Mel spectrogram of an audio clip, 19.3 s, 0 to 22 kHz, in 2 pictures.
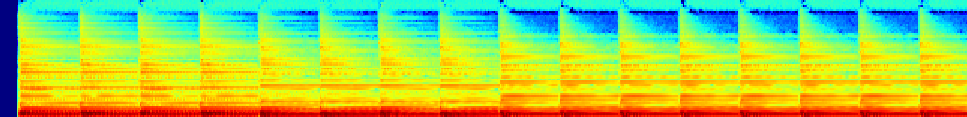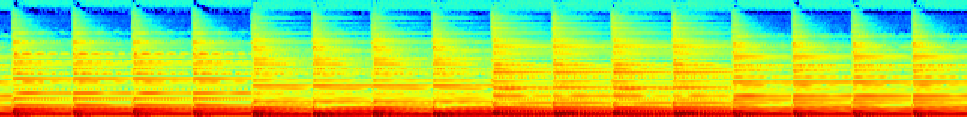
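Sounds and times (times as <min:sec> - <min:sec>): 
guitar playing E major chord exercises: 0:00.2 - 0:19.3.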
